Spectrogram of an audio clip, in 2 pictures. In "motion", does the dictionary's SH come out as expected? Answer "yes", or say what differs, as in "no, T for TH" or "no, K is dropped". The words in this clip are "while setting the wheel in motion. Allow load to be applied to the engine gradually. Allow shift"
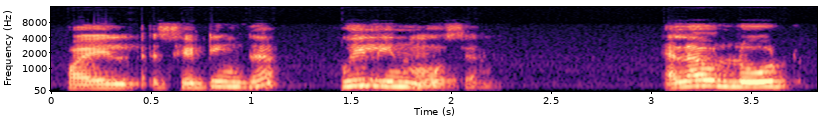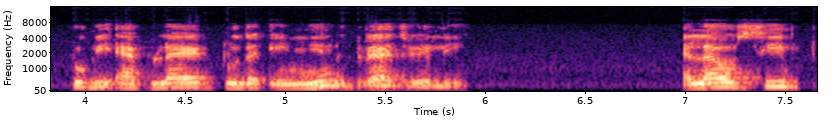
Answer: no, S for SH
